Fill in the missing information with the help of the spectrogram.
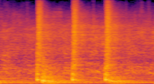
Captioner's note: none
